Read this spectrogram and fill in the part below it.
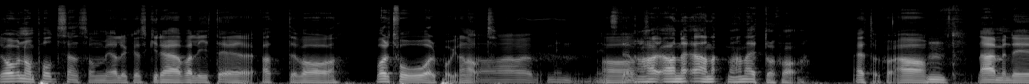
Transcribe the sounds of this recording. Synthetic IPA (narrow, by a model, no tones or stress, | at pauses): d̪̥ɛvaɾvɛlnɔnpʰɔd̪ːsɛnsɔmjalʏkːad̪sɡɾɛːvaliːt̪ə̰a̰t̪̚d̪ɛvaɾ | vadɛt̪ʰvoːoːɾpʰɔ̰ɡɾa̰nɑ̰ːt̪ | ahanhahanhaɾɛt̪ːoːɾkʰvɑ̰ːɾ | ʔɛt̪ːoːɾkvɑ̰ːɾɑːnæɪmɛnd̪ɛ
